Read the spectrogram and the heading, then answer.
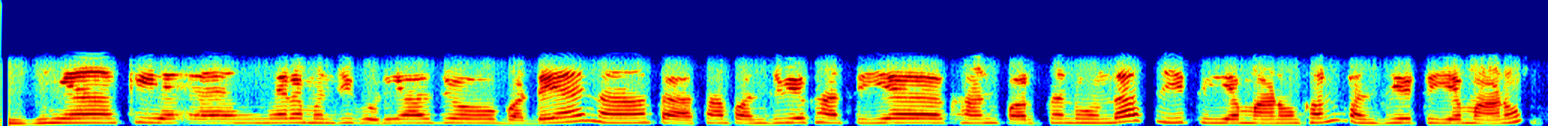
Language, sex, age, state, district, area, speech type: Sindhi, female, 45-60, Gujarat, Kutch, urban, conversation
